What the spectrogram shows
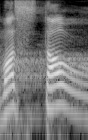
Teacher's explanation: آگے غائن ہے وستغ تو غائن کو پر پڑھیں گے، حروف مستعلیہ میں سے ہے. ان تمام باتوں کا خیال رکھتے ہوئے، جیسے انہو کان توابا تو واو پر تشدید ہے، توابا.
